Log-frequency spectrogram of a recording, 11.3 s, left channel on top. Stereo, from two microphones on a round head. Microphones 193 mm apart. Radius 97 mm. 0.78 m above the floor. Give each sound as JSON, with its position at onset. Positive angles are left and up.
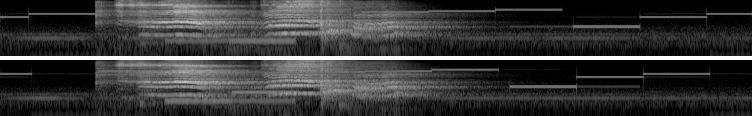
{"t": 1.4, "sound": "a baby crying", "side_deg": 70, "distance_m": 2.0}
